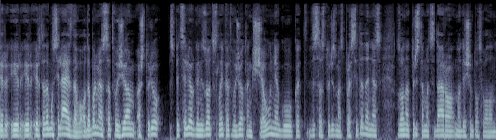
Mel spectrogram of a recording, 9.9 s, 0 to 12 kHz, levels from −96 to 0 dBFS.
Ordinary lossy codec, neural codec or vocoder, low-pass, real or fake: AAC, 32 kbps; none; 10.8 kHz; real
